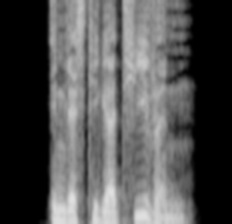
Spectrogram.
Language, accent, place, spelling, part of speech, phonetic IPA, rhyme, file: German, Germany, Berlin, investigativen, adjective, [ɪnvɛstiɡaˈtiːvn̩], -iːvn̩, De-investigativen.ogg
- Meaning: inflection of investigativ: 1. strong genitive masculine/neuter singular 2. weak/mixed genitive/dative all-gender singular 3. strong/weak/mixed accusative masculine singular 4. strong dative plural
